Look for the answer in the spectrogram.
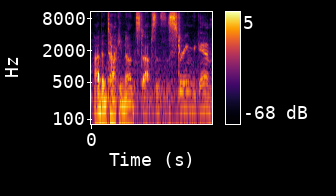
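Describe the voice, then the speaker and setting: A man live-streaming a visual novel playthrough, reading aloud haltingly and correcting his own stumbles. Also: medium pitch, lively intonation, creaky, background noise.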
